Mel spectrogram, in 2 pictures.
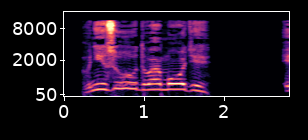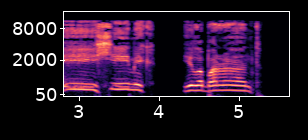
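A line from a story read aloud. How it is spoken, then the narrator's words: Monstrous wheezing. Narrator (Russian): донеслось до Сандерса хрипение монстра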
